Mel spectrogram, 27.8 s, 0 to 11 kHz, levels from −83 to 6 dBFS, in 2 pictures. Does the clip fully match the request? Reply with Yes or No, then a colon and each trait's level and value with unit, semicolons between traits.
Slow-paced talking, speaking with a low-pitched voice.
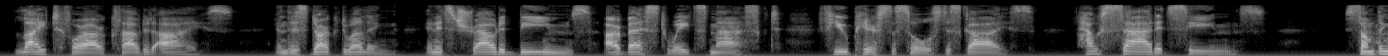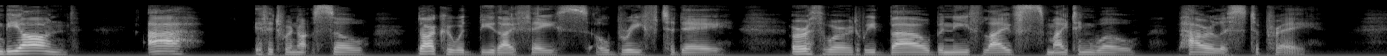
Yes: slow, 115 wpm; low, 120 Hz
